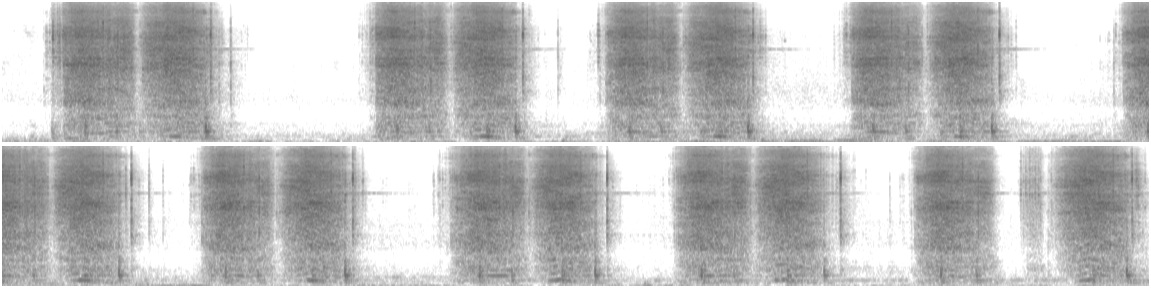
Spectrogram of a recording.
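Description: Knitting machine carriage sliding back and forth across the needle bed in regular passes, each row a loud raspy whoosh about two seconds long, separated by short quiet gaps as the knitter works a zigzag vest.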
